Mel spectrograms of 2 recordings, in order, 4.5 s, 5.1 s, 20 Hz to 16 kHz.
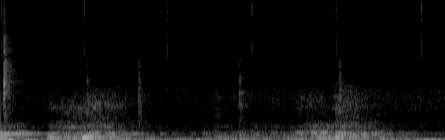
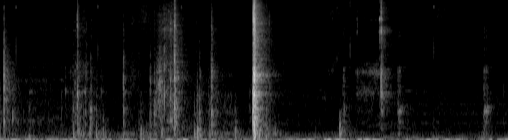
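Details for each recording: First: Amiga 600 booted on Workbench 1.3 with a disk inserted: sharp ticks roughly every second over a quiet hum, with no steady reading sound; the floppy drive fails to read and gives a read error. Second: Amiga 600 on Kickstart 2.0, using a modified Alps floppy drive with the Amiga Power Pack disk: quick clicks and short head-seek chatter over a soft motor hum while loading; the disk loads to a mouse cursor, so the drive works.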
